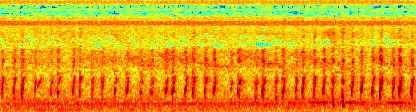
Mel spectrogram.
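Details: White-breasted waterhen drawn in by playback for trapping, with two birds coming within seconds; steady, faint, clucking notes repeated about two and a half times a second against a hissy background.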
